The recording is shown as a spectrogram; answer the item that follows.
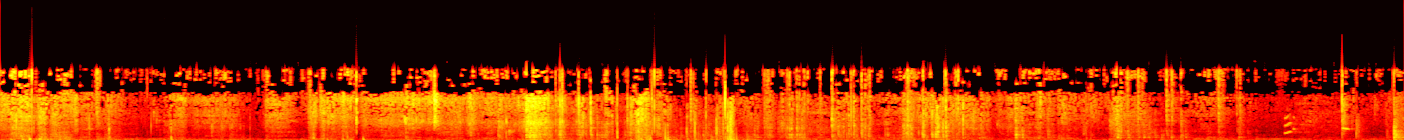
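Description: Young kittens' paws and claws pattering and scratching on cardboard and wood, with irregular scrapes and knocks from close handling.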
